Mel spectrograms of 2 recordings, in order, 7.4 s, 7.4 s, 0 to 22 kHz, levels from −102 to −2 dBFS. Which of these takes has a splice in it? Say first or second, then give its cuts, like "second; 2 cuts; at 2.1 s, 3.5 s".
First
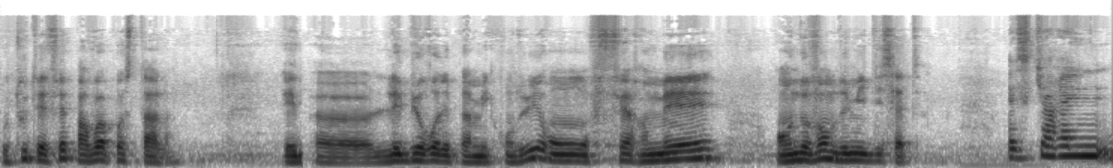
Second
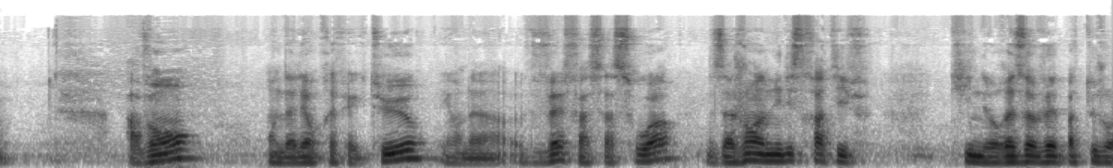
first; 1 cut; at 2.0 s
